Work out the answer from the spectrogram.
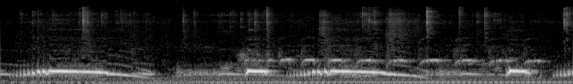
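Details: A caged Javan collared dove coos 'kuk deruk' in the slow 'senggang' manner used to train cage birds: paired phrases of a rolling drawn-out coo falling away, then a sharp short note, with a steady low hum behind.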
